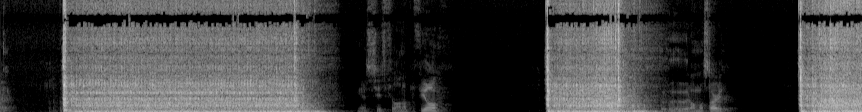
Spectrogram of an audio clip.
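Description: A small engine starts and revs loudly in short bursts, then cuts out.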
